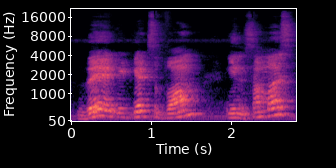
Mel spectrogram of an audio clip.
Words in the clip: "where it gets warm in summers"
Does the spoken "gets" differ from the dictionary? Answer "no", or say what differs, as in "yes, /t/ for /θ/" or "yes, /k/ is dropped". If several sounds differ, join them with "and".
no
